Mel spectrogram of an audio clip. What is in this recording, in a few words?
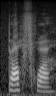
"parfois", French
